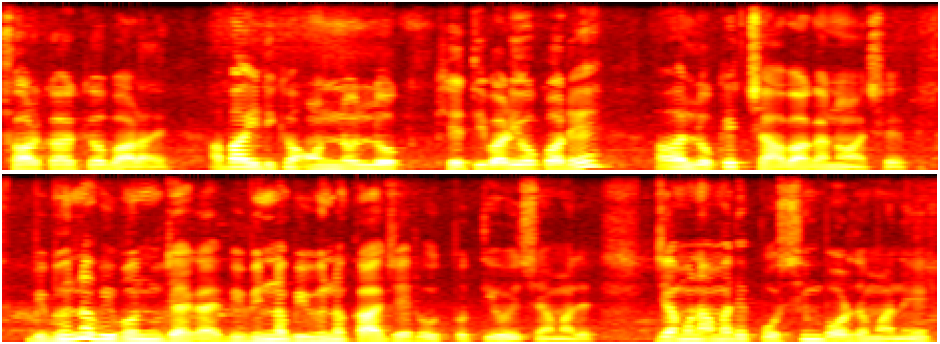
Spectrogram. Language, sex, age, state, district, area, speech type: Bengali, male, 18-30, West Bengal, Paschim Bardhaman, urban, spontaneous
